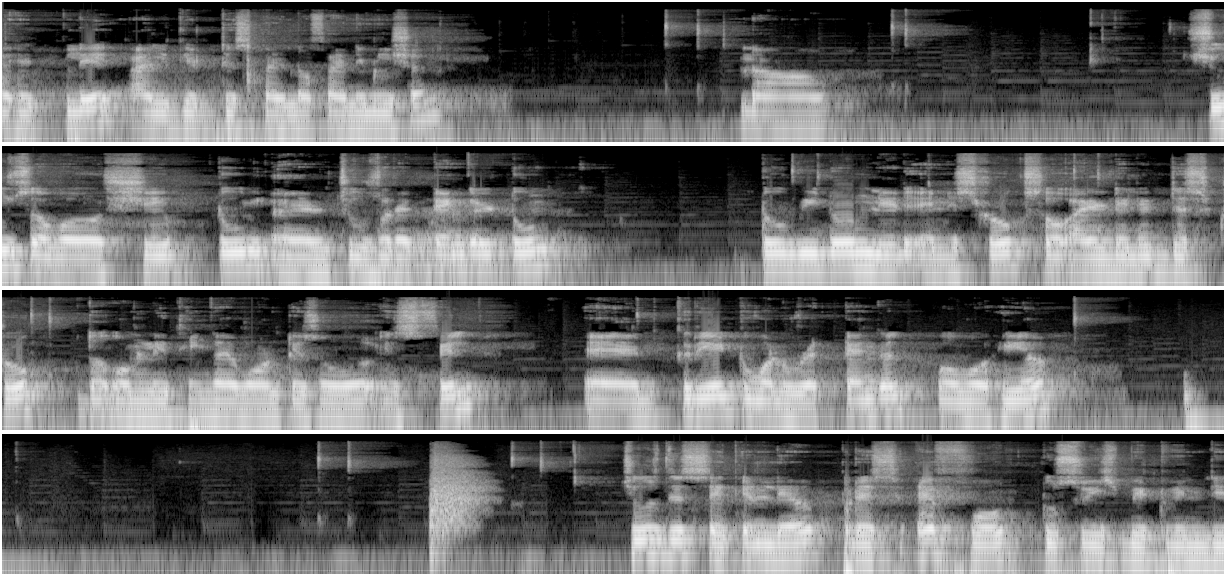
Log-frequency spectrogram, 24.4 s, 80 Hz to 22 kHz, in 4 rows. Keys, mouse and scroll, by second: 2.0 j, 3.3 click, 7.8 click, 10.0 click, 15.6-19.4 drag, 22.9 F4.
